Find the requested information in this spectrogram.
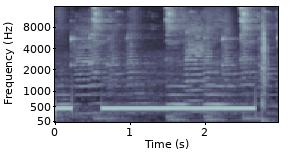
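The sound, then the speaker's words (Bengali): A telephone ringing tone sounds as a call is placed to a police station. A short, steady mid-pitched tone cuts off, then after a brief pause one long continuous tone holds before stopping abruptly. “ফের থানায় ring করলাম”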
